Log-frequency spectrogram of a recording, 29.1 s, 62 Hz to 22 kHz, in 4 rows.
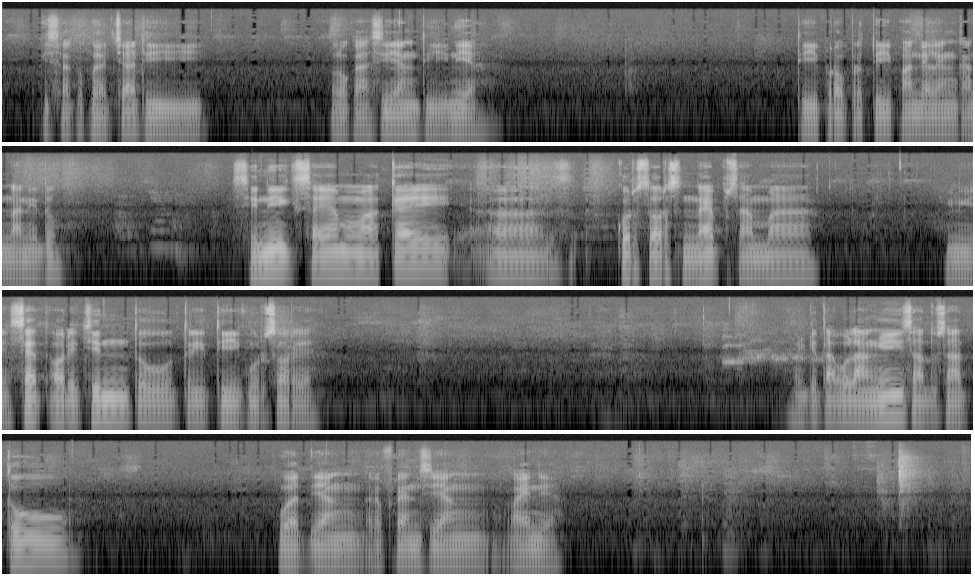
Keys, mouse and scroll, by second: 0.1-0.7 scroll down 5, 0.9 shift+middle click, 2.0 click, 2.4 shift+middle click, 3.0-3.4 scroll up 2, 3.4 Tab, 4.1 click, 5.2 click, 6.6 shift+s, 9.1 Tab, 9.6 right click, 11.3-11.8 scroll down 5, 11.9 shift+middle click, 12.7 click, 13.0-13.5 scroll up 4, 13.5 shift+middle click, 13.9-14.9 scroll up 3, 15.1-15.5 scroll up 2, 15.5 Tab, 16.1 click, 17.1 shift+s, 18.4 Tab, 18.8 right click, 20.2-21.2 scroll down 11, 21.2 shift+middle click, 21.9 click, 22.4-23.2 scroll up 4, 23.2 Tab, 24.8 click, 24.8 scroll up 1, 25.9 shift+s, 27.5 Tab, 27.8-28.2 scroll down 1, 28.2 right click.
